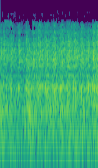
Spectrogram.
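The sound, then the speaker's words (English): An ancient car engine idles with a steady, rough rumble and hiss as the car is brought to a stop at a tiny hidden cove after driving along sandy beach and oyster shell back roads, holding an even loudness throughout without cutting out. No one speaks. “Now, a triumphant smile wrinkling his weathered face, Barnaby brings his car to a stop.”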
